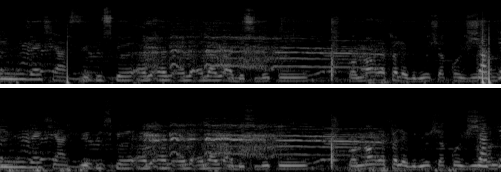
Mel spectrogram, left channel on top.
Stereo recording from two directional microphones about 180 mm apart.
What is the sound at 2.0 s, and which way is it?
Speech, 35° left (ahead or behind).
